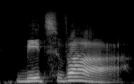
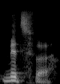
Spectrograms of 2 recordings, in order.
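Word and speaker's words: מִצְוָה: And another word like it, mitzvah. You'll hear people say mitzvah, but the actual pronunciation in Sephardic Hebrew is mitzvah, and it means commandment.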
